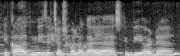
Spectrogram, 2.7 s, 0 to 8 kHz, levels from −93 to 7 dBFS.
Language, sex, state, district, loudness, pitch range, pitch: Hindi, female, Uttar Pradesh, Lucknow, -12 LUFS, 240-255 Hz, 245 Hz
